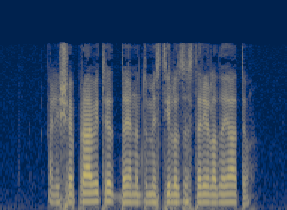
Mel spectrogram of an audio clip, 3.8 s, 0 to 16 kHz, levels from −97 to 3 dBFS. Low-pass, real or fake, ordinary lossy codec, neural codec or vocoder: 7.2 kHz; real; MP3, 48 kbps; none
